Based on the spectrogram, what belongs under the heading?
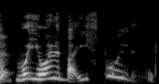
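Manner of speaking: what, spoiling? - outraged, climbing high; mock outrage at a spoiler. Real, not acted. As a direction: playfully accuse him of spoiling the film. Co-host hints at a spoiler.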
